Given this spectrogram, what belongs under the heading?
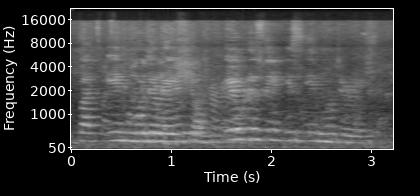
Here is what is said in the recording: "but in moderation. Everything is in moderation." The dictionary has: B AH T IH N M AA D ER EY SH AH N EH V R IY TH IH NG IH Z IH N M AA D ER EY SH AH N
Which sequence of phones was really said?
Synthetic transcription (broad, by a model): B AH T IH N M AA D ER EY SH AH N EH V R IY T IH NG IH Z IH N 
